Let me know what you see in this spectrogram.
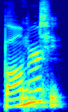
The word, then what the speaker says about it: Balmer: And I hope I'm pronouncing her name correctly, Beth Bomer. Is that the correct spelling? – Balmer? Beth Balmer. – Beth Balmer. Yeah.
